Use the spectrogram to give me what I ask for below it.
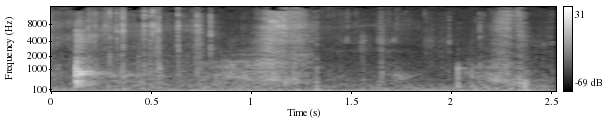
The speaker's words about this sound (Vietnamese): trước khi bắt đầu thì mình xin được phép ăn một miếng bánh trộn để um, thưởng thức xem cái hương vị ở chỗ này nó như thế nào.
